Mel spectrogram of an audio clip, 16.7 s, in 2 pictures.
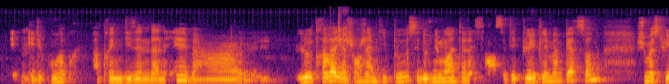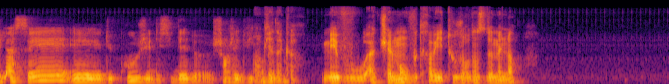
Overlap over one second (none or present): none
